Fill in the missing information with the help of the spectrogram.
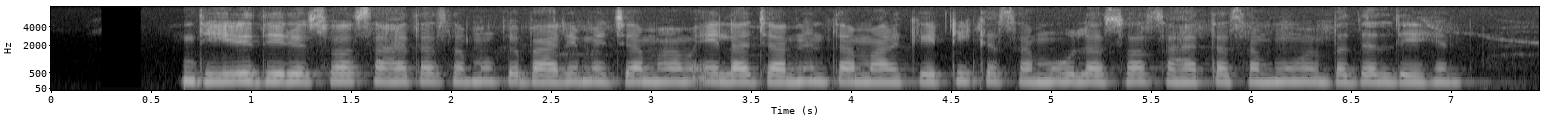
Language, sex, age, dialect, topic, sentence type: Chhattisgarhi, female, 18-24, Northern/Bhandar, banking, statement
